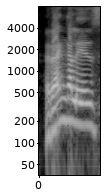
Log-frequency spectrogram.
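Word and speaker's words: wrangle: angry वाद विवाद करना रंगल डब्लू साइ साइलेंट है इसमें रंगल डिस्प्यूट एंगली वर्सटाइल हमने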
